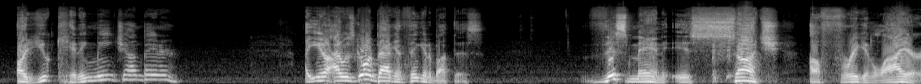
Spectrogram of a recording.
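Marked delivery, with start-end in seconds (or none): 0.2-1.8 snarky, sarcastic, pitched up. The speaker asks a first question about a politician's credibility: snarky and sarcastic. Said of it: "I'm being a little snarky and sarcastic here".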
